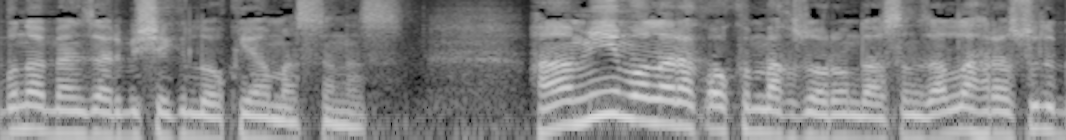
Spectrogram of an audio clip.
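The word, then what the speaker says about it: Hamim (حم): Kesik kesik okumak zorundasınız. Hamim olarak okumak zorundasınız. Hame gibi bir şekilde okuyamazsınız. Hume gibi bir şekilde okuyamazsınız.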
